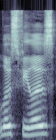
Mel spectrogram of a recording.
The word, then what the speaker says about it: Los Feliz: Los Feliz. I'm pronouncing it that way because that's how you pronounce it here in Los Angeles. Los Feliz.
